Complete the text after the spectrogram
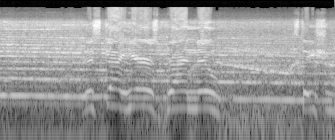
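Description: Fire truck horns blast in short bursts.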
